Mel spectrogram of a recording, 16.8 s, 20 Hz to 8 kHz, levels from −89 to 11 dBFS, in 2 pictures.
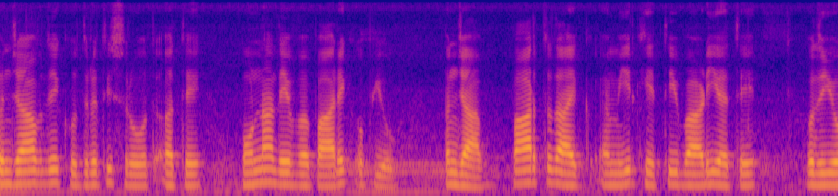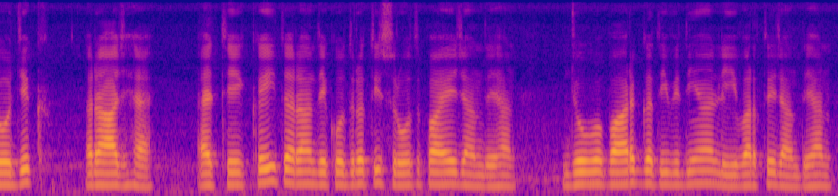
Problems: background sounds at intervals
